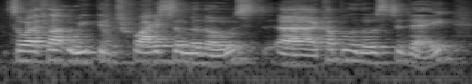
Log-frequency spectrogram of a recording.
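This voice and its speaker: A man who teaches cello, introducing himself and his topic on a video call in a measured way. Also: fairly high pitch. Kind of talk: casual presentation in a video call. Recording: roomy, distant mic with faint noise.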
